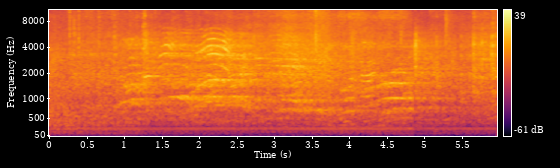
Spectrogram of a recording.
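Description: Young hockey players shout across an echoing ice rink.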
